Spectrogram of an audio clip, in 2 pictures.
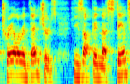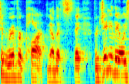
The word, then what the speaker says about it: Stanton: He's up in Stanton River Park. Virginia, they always spell it Staunton, Staunton, but it's Stanton, up there in Shenandoah Valley.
